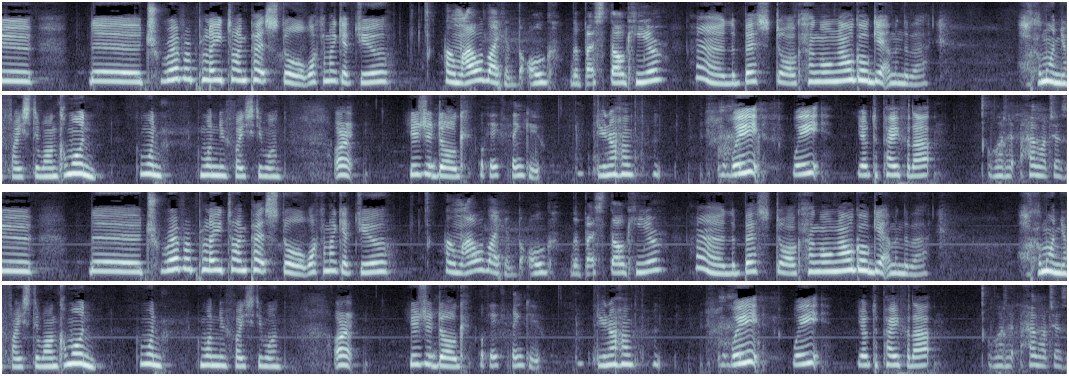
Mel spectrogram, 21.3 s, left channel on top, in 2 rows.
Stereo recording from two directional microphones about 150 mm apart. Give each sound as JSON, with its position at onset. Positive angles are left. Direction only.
{"t": 0.0, "sound": "speech", "side_deg": -10}
{"t": 4.2, "sound": "speech", "side_deg": 70}
{"t": 6.9, "sound": "speech", "side_deg": -10}
{"t": 15.4, "sound": "speech", "side_deg": 30}
{"t": 16.5, "sound": "a sound", "side_deg": -5}
{"t": 17.9, "sound": "speech", "side_deg": -5}
{"t": 20.4, "sound": "speech", "side_deg": 70}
